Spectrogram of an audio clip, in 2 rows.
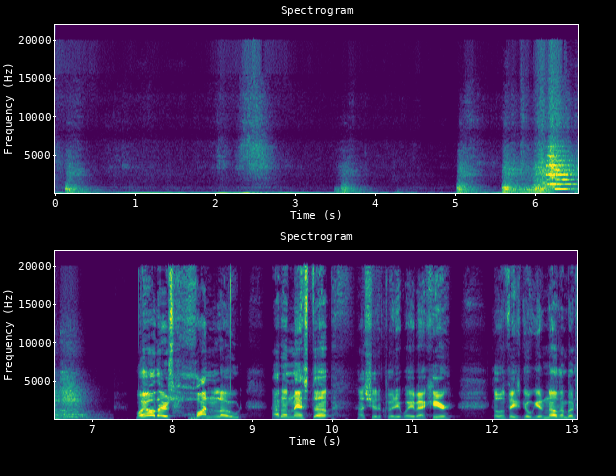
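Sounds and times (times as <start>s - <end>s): dump truck engine rumbling: 0.0s - 7.3s
high squeal: 6.0s - 7.2s.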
